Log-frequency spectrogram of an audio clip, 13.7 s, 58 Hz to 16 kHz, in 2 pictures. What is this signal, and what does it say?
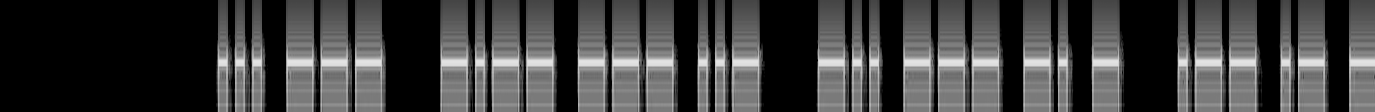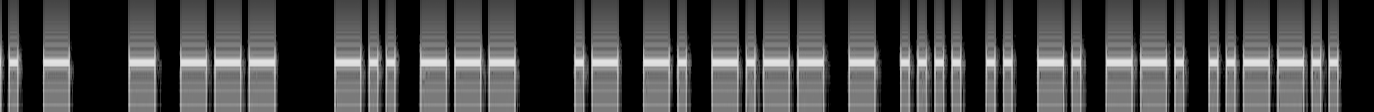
Morse code, heard as a keyed tone, about 28 wpm, 700 Hz. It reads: SO YOU DONT WANT TO DO ANYTHING?
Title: Sentences from Top 1000 Words 28wpm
